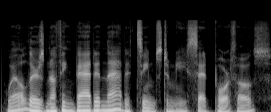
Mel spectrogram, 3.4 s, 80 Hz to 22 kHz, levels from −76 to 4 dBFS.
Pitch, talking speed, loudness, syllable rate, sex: 100 Hz, 215 wpm, -18 LUFS, 4.6 syllables/s, male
